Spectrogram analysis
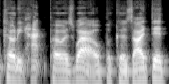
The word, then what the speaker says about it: Gakpo: And it's Cody Gakpo. It's a hard G.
